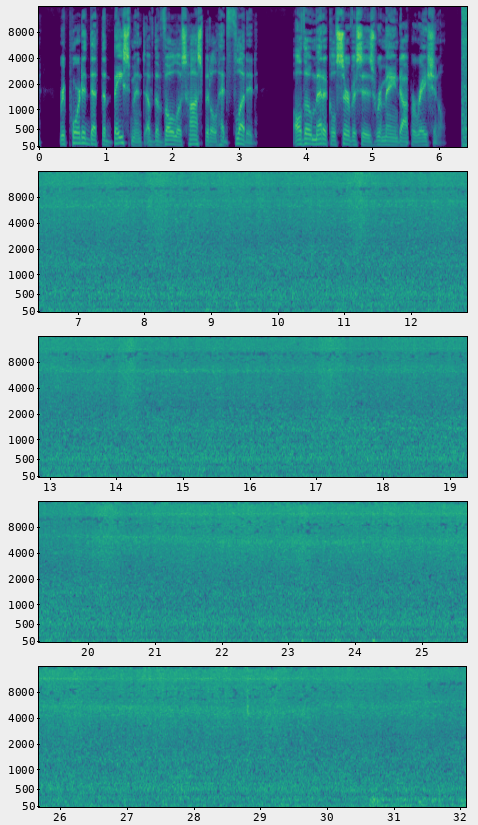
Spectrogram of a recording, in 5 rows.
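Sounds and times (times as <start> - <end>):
floodwater rushing: 6.4 - 32.0.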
